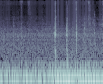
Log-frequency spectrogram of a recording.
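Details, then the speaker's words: Imola, revived from scrap, at night, check engine light on: petrol engine idles with a deep uneven rumble and faint puffing from a leaking exhaust flex pipe; the leak quiets down once warm. "The flex pipe, I mean, you can hear it, but it quiets down once it warms up."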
